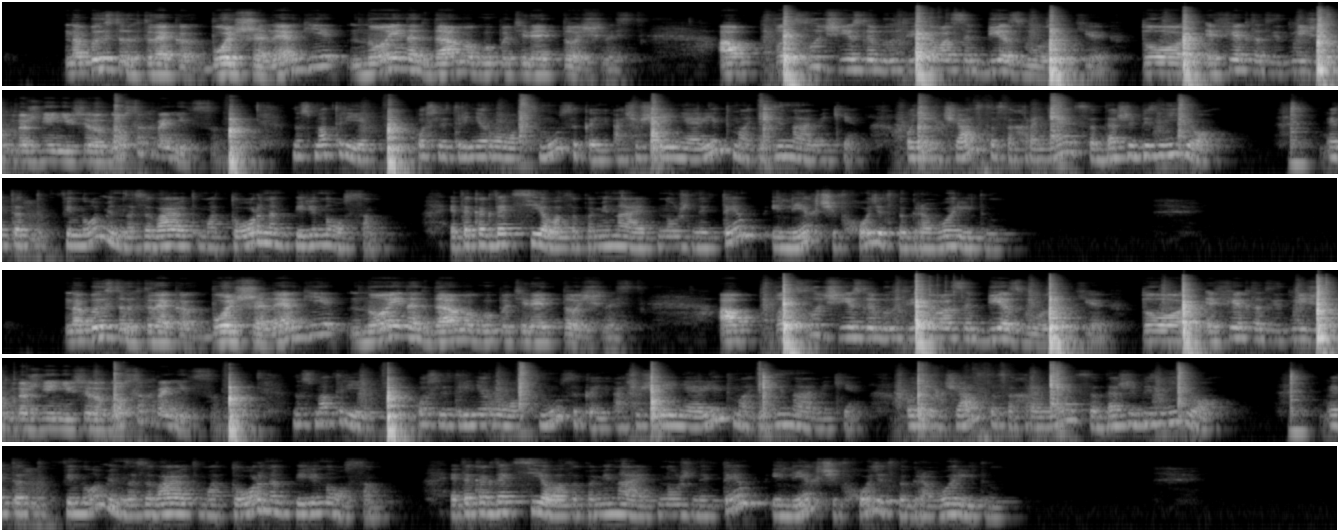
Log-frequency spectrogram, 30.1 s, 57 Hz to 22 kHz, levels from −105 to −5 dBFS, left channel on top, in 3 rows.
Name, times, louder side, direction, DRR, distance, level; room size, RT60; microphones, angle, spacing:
voice 1, 0.5-4.7 5.0-8.2 8.5-11.6 19.9-20.3, equal, 5° left, -4 dB, 1.0 m, -41 dB
sound 1, 5.7-6.1 6.7-7.3 7.7-8.1 8.7-9.1 9.7-10.2 10.7-11.0 11.7-11.9 12.7-13.1 13.7-14.0 14.7-15.0 15.7-15.8 16.7-18.0 18.6-18.9 19.7-19.8, right 3 dB, 45° right, 0.6 m, -34 dB
voice 2, 11.9-12.8 13.1-19.1 19.6-20.2 20.5-22.9 23.2-27.5, left 3 dB, 85° left, 3 dB, 0.7 m, -46 dB
2.8 x 2.1 x 4.0 m, 0.37 s
head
